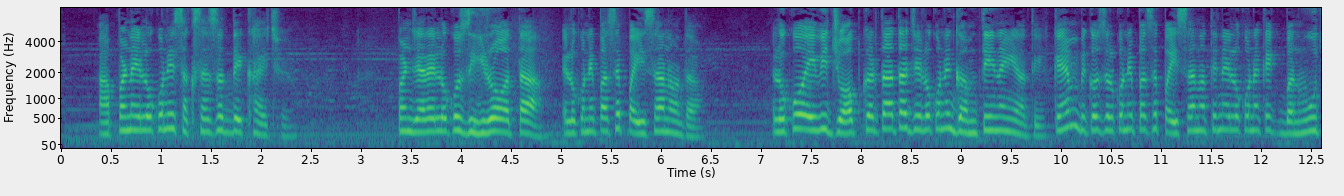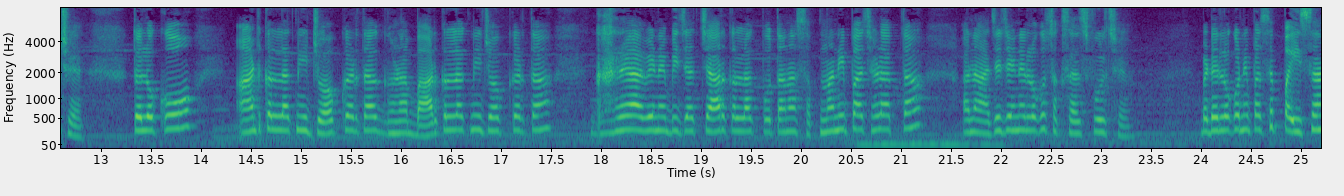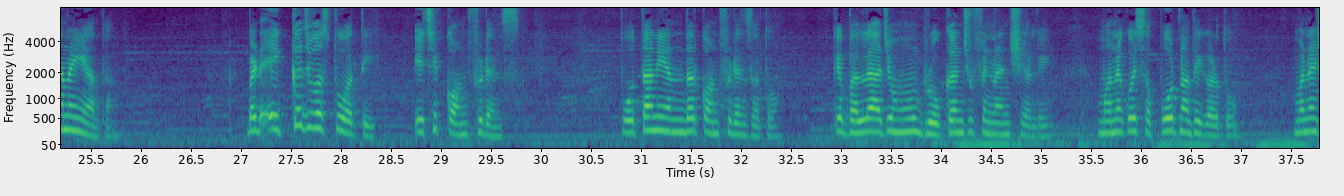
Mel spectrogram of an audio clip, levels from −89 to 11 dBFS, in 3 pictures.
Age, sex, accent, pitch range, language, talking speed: 20-39, female, native, 195-265 Hz, Gujarati, 110 wpm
